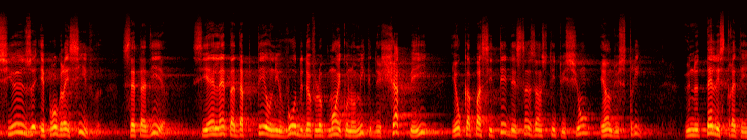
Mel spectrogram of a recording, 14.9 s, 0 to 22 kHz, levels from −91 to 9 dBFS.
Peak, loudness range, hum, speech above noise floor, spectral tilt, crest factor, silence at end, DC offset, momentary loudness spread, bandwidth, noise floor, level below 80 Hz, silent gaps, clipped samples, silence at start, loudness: -16 dBFS; 6 LU; none; 35 dB; -5.5 dB/octave; 18 dB; 0 s; under 0.1%; 13 LU; 13 kHz; -68 dBFS; -80 dBFS; none; under 0.1%; 0 s; -34 LUFS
